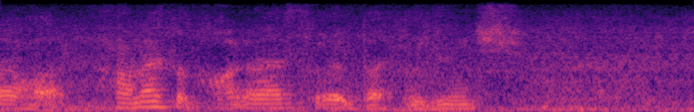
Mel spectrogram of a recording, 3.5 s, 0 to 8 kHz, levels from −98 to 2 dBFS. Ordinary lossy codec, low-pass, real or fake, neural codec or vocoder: Opus, 24 kbps; 7.2 kHz; fake; codec, 16 kHz, 2 kbps, X-Codec, HuBERT features, trained on LibriSpeech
